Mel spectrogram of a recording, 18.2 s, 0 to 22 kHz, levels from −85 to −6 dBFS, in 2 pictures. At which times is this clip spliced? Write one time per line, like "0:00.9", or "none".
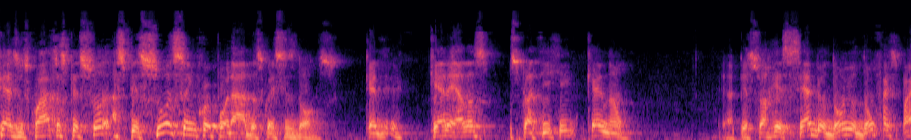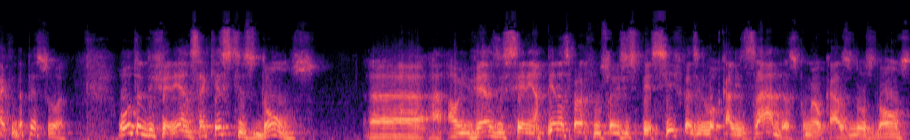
none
